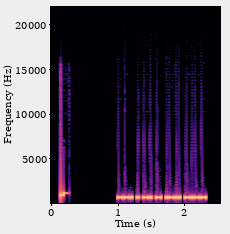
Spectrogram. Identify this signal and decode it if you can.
Morse code, heard as a keyed tone, about 53 wpm, 700 Hz. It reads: GENTLY
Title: Sentences from Top 1500 Words - New Word Drill - 50wpm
